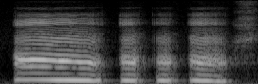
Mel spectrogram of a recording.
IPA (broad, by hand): ɑ̃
